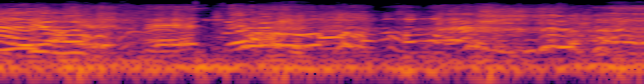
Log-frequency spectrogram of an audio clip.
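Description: Several people shouting and crying out over one another, their voices overlapping and jumping in pitch.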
